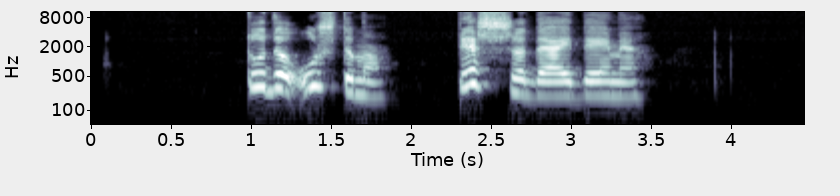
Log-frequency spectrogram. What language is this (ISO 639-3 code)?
chm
